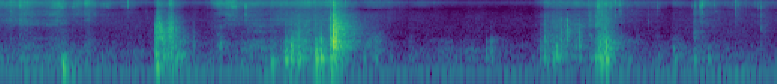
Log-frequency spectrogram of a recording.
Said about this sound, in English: It seems like it has dice in it, which is nice. You can hear it shaking.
